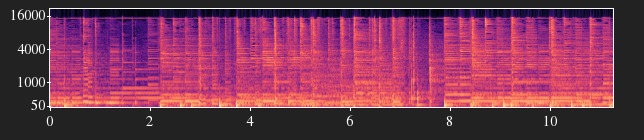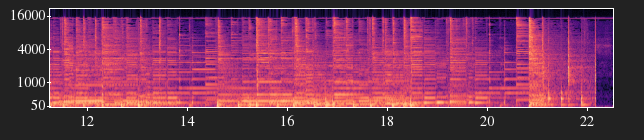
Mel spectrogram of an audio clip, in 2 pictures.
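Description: Solo steel-string acoustic guitar played in a percussive fingerstyle: chords, a bass line and melody together, with sharp hits on the guitar standing in for drums. It is a rock song arranged for one guitar.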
